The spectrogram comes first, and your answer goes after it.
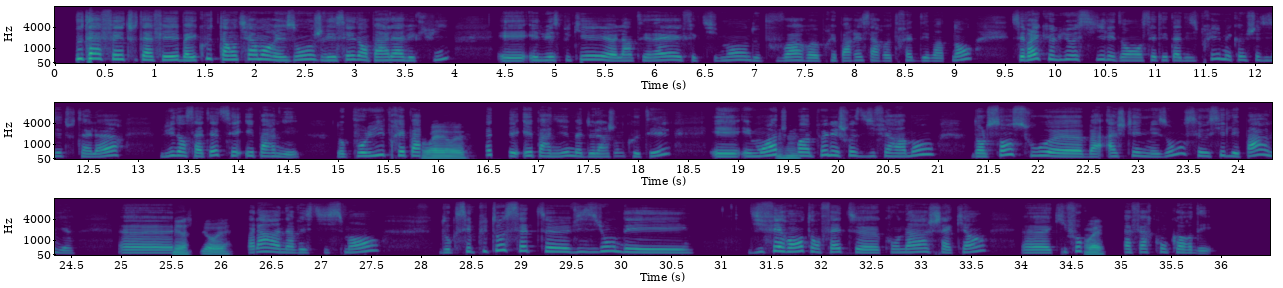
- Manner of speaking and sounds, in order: none
- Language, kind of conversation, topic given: French, advice, Pourquoi vous disputez-vous souvent à propos de l’argent dans votre couple ?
